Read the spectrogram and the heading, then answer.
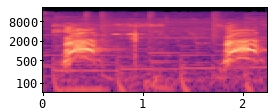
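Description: Two loud, harsh barking calls of a maned wolf (aguará guazú) in the Chaco bush, separated by a pause of over a second, each a short rasping roar-bark rising and falling in pitch, with quiet background noise of wind and leaves between them.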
